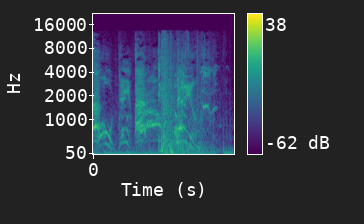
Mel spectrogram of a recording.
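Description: The last and smallest of three wooden chairs breaking apart as someone settles into it to rest: strained, creaky vocal-like groans lead into a loud, noisy splintering crash lasting about half a second, followed by a few more rising and falling groans.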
